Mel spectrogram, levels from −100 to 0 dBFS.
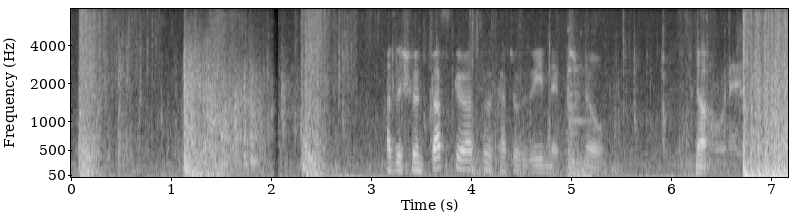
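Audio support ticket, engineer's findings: Held, fading continuation of the last sound at 2.01–2.07 s, then audio resumes with about 60 ms skipped. Burst of packet loss: receiver concealment extended the final good audio for 55 ms while turning it down. Band-limited to 8 kHz, pointing to a G.722 call codec.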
